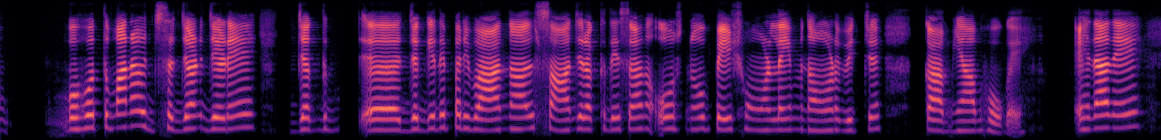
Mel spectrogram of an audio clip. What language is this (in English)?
Punjabi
